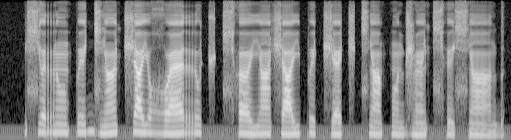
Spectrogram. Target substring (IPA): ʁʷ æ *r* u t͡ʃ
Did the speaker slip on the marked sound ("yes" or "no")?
no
